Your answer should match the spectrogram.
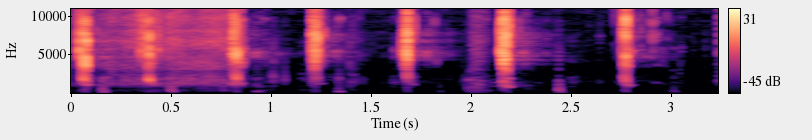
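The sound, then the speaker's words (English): Someone imitates loud open-mouth chewing with their voice: about ten wet, smacking bursts in a steady, slightly uneven rhythm, fairly loud, with no speech. “it's actually culturally acceptable to be a loud chewer.”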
